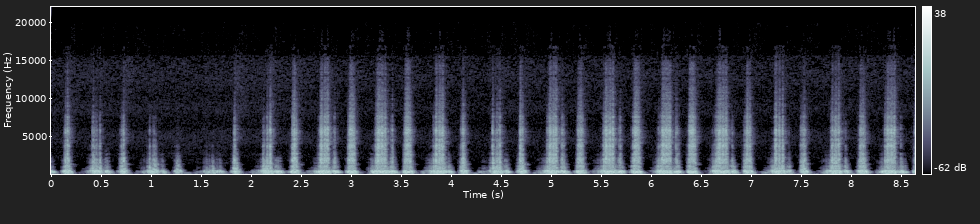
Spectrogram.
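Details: Heart sounds at position P during a lie-sit-stand-lie stress test (72, 96, 108, 72 bpm). Loud, regular beats near 100 a minute in an upright position, with a split second heart sound; very quiet when supine.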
